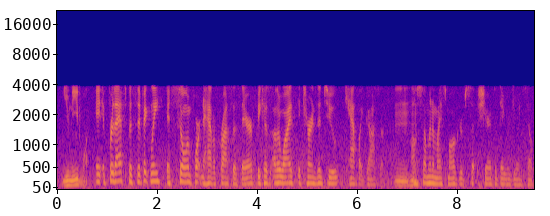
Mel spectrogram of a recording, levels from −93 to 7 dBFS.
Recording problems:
high frequencies cut off; severe; nothing above 4 kHz
hiss; noticeable; throughout; 15 dB below the speech

